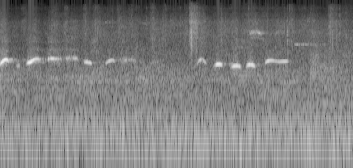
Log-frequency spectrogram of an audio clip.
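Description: A person whistling a tune: a run of short clear notes rising and falling in pitch, with a pause in the middle and then a few more notes. A steady low background rumble runs underneath.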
